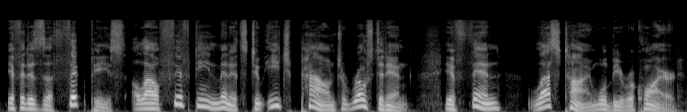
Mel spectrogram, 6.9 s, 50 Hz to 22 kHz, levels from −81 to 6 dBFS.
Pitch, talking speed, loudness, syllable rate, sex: 135 Hz, 190 wpm, -21 LUFS, 5.0 syllables/s, male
